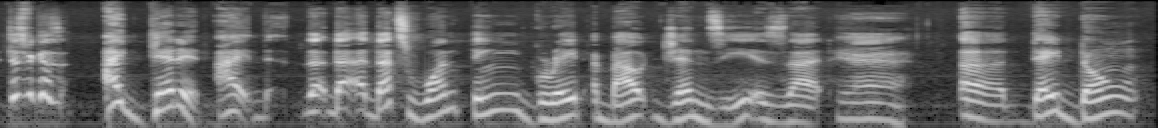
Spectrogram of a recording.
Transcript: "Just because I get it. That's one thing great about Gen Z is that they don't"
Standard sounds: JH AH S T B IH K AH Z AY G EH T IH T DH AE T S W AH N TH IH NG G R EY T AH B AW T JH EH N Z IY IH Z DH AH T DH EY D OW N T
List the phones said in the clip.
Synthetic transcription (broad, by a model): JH AH S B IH K AH Z AY G EH T IH T DH AE T S W AH N TH IH NG G R EY T AH B AW T JH EH N Z IY IH Z DH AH T DH EY D OW N T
